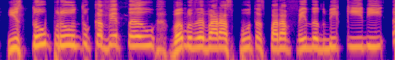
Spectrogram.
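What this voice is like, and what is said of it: Cartoon character voice. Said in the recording (Portuguese): “que o Bob Esponja falou”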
